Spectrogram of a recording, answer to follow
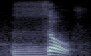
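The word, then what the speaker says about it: זֹאת: The feminine singular form for this is pronounced zoth. Note that the aleph quiesces in pronunciation.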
